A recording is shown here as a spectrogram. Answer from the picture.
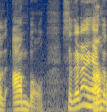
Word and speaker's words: Humble: Well, So, shoot, you grew up in humble. Most people would call that humble. yeah. Well, the H is silent.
